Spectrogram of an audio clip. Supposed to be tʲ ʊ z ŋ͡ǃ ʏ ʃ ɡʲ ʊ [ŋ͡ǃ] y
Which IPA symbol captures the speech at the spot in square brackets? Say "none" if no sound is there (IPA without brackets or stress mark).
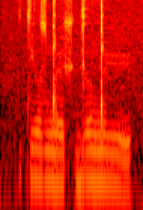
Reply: ŋ͡ǃ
